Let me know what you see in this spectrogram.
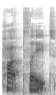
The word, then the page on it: hotplate: American English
